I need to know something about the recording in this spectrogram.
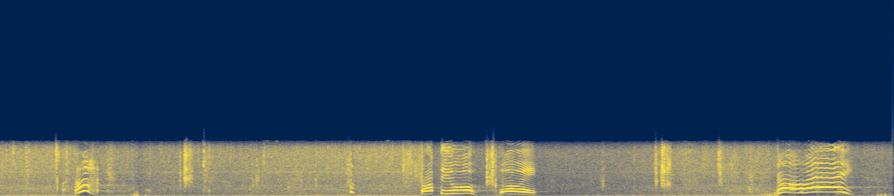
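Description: A young woman cries out in high, wailing bursts close by.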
